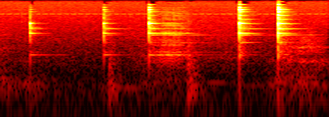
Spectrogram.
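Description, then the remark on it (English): A daiquiri glass clinks several times as it is handled while making a cocktail, producing five short, bright ringing taps in an uneven rhythm, with no voices. “Now, I know that this is a daiquiri glass.”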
